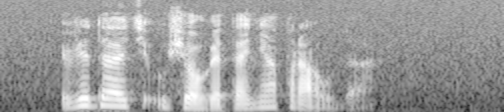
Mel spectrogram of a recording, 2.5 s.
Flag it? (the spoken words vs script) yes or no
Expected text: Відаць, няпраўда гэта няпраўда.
yes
